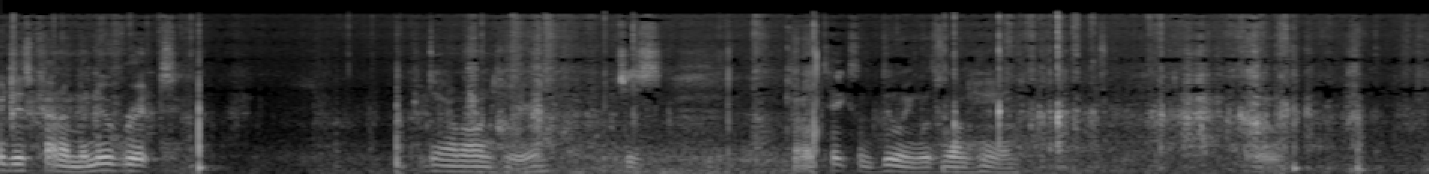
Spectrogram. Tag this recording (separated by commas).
Speech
